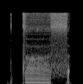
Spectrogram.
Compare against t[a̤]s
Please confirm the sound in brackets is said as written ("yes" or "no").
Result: yes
